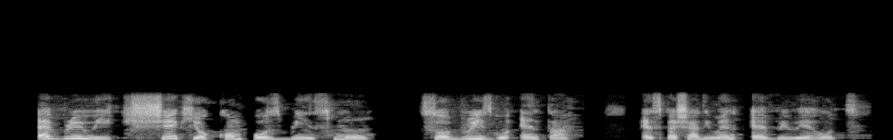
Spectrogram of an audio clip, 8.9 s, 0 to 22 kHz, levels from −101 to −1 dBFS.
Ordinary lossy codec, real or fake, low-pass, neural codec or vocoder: none; real; 7.2 kHz; none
